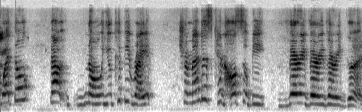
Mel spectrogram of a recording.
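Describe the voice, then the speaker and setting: A woman with an American accent speaks very slowly in a raised, projected voice, bright and sharp in tone, at a high pitch with lively intonation. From United States. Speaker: English tutor. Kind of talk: online English lesson conversation.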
